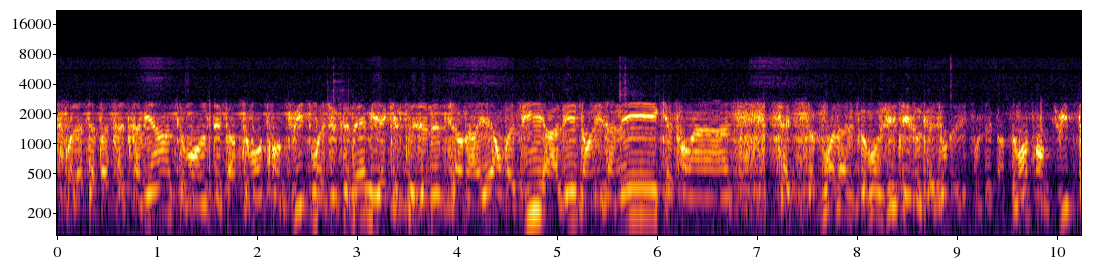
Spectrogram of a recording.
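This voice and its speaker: A man chatting casually as a radio operator over a two-way link, rambling and often repeating the same filler phrases. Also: medium pitch. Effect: two-way radio transmission. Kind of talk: casual radio contact chat. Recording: narrowband radio, loud static, distant.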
